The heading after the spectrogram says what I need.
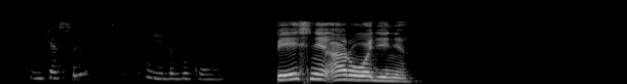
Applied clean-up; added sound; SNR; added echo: neural mask model DeepFilterNet 3.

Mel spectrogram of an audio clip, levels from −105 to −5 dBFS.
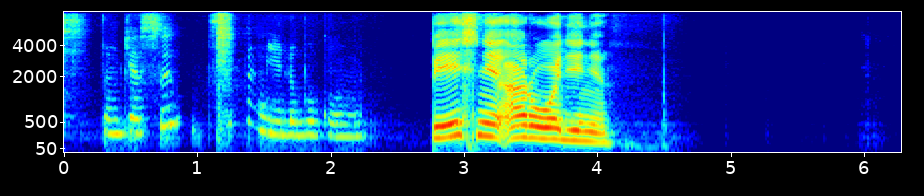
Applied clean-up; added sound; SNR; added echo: neural mask model RNNoise.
